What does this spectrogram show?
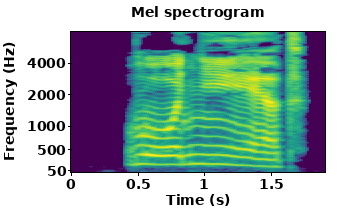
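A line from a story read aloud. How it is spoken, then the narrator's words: Groan. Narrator (Russian): простонал Грег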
